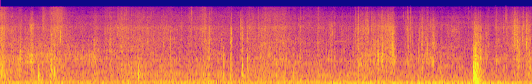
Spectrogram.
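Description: Handling noises at a pickup truck's open rear door: a plastic bag rustling and small knocks as it is taken out, then one loud thump about seven seconds in.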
